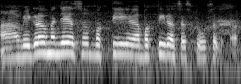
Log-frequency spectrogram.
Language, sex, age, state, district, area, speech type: Marathi, female, 45-60, Maharashtra, Mumbai Suburban, urban, spontaneous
